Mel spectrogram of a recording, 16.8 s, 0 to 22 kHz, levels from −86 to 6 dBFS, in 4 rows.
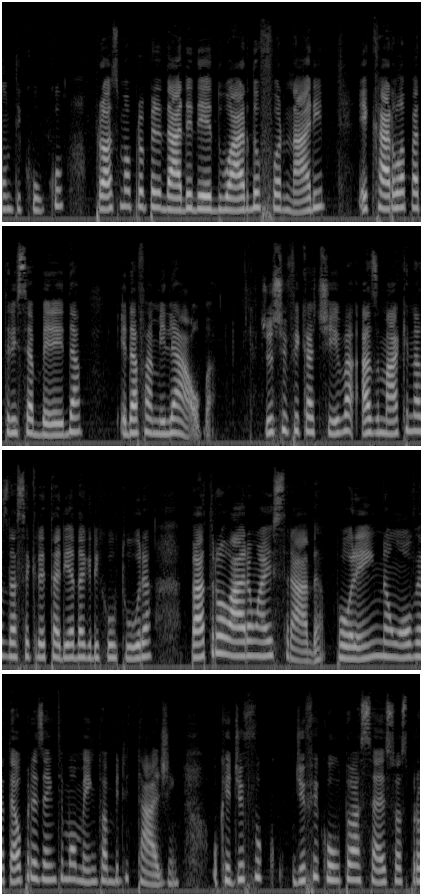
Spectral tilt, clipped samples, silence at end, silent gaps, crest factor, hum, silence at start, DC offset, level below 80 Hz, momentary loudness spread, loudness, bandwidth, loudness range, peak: -4 dB/octave; under 0.1%; 0 s; none; 18 dB; none; 0 s; under 0.1%; -56 dBFS; 11 LU; -32 LUFS; 16 kHz; 6 LU; -14 dBFS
